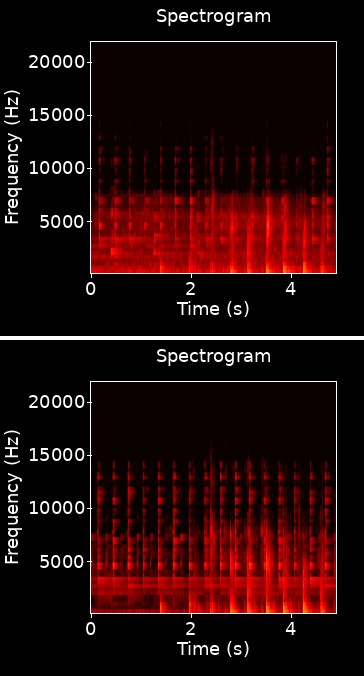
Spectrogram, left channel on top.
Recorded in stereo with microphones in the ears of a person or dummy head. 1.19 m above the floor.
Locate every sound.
1.4 s running footsteps: 25° right (ahead or behind), 2.5 m; by 4.9 s 60° right (ahead or behind), 4 m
